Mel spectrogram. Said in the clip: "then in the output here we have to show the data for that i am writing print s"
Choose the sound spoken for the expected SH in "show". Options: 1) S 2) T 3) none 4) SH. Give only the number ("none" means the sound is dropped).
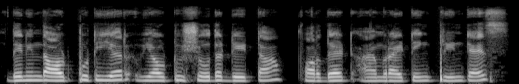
4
